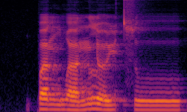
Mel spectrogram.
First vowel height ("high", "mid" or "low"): low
